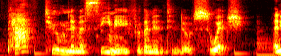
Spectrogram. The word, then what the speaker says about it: Mnemosyne: at a pretty interesting Indie called path to nemini for the Nintendo switch and yes I actually did do the research I finally looked at a pronunciation guide it is nemini which is the goddess of memory so I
